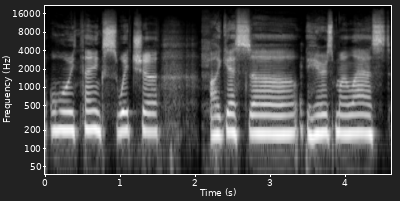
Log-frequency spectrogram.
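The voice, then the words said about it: Put-on villager accent. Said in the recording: “I'm going to stop doing the accent.”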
